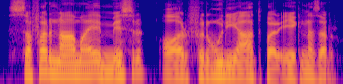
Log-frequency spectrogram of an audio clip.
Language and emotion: Urdu, neutral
